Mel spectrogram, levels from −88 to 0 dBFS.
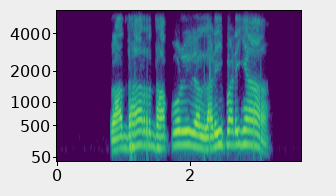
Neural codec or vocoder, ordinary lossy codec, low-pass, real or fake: none; Opus, 32 kbps; 5.4 kHz; real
